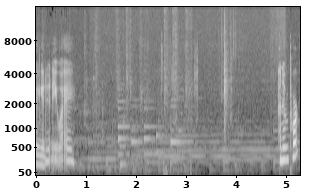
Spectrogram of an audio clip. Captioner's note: paper cutting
